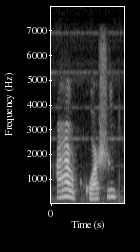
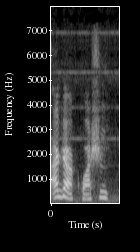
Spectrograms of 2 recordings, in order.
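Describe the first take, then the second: First: It is said in a put-on Jeffy voice. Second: It is said in his normal voice.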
